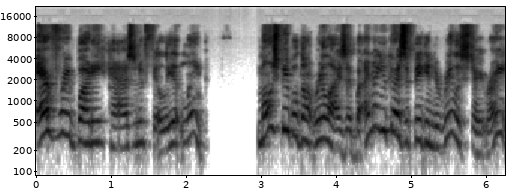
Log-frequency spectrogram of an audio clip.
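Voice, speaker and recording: In a dark, mellow tone, a woman speaks at a high pitch and a fairly quick pace, with very wide pitch swings. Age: 60s. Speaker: affiliate marketer and author. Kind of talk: podcast interview.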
